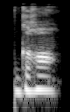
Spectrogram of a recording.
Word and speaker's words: grand: Gro, the letter D at the end is silent.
